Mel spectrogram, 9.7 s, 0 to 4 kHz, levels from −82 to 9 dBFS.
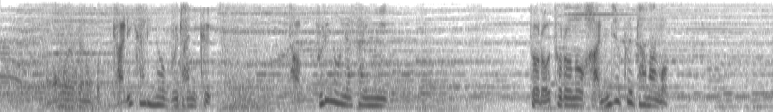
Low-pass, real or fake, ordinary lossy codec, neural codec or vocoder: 3.6 kHz; real; AAC, 32 kbps; none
